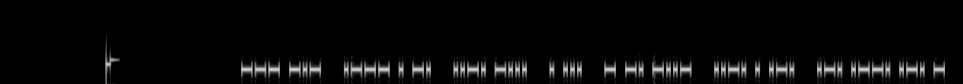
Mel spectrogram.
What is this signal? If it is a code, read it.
Morse code, heard as a keyed tone, about 36 wpm, 700 Hz. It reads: OK JEN FB ES TNX FER RPRT
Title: Practice QSO - Exchange 2 - Info - 35wpm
